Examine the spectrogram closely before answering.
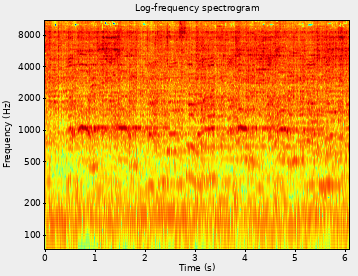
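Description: A woman singing a Japanese anime song live into a microphone with long held notes, over loud instrumental backing played through concert PA speakers.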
